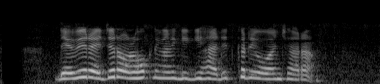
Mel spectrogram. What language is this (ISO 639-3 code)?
sun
